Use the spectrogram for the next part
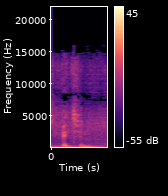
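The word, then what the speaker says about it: Bitterne: How do you pronounce that? – Bitten. – Is that right? – Yeah. It is, it's Bitten.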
